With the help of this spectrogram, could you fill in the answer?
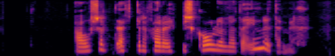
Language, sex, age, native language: Icelandic, female, 40-49, Icelandic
